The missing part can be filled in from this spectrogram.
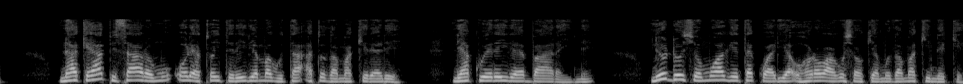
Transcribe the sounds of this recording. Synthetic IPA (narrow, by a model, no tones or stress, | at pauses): nakɛabisaɾɔmuʔoɾeatwaiteɾeiɾɛmaɣutaʔatoðamakeɾɛɾe | neakweɾeiɾɛbaːɾaine | neondoːɕjɔmowaɣeːtɛkwaɾiaʔoɦɔɾɔwaɣoɕɔːkeamoðamakineke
